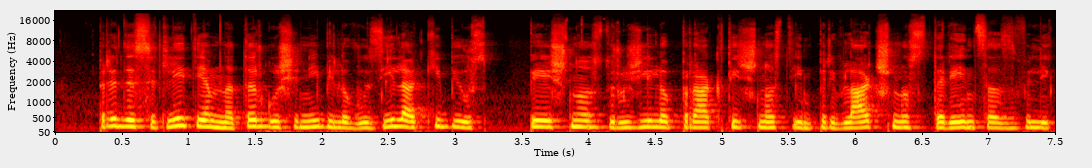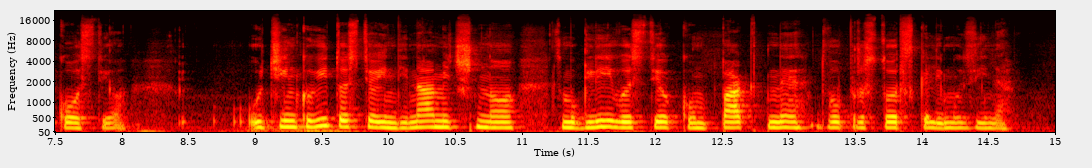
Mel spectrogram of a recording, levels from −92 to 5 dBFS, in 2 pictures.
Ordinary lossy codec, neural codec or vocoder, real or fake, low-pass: none; vocoder, 44.1 kHz, 128 mel bands every 512 samples, BigVGAN v2; fake; 19.8 kHz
